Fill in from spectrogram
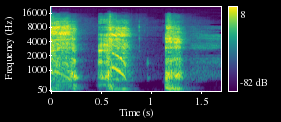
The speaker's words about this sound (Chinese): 杨康一个劲的咳嗽。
